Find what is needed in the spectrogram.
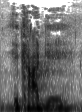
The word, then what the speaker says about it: ikigai: And there's this model of happiness, which is what we're all trying to accomplish, out of Japan called Ikagi. I think I said it right, and it's pronounced or it's spelled I K I G A I.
